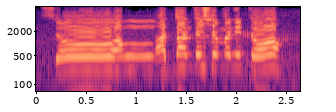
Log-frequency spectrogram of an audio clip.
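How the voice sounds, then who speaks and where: A motovlogger reviewing gear speaks in an extremely high, fairly bright voice, flat and a little slow, with a Filipino accent. He's casually chatting to fellow riders from his motorcycle on an outdoor road. His helmet intercom doubles as an external camera mic, so the Bluetooth audio sounds dull and muffled.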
